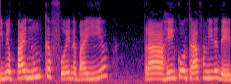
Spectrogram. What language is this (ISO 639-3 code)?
por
